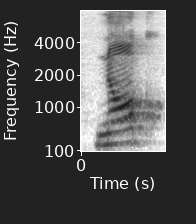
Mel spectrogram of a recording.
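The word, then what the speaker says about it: knock: नॉक मतलब खटखटाना, और यहाँ पर के जो है वो साइलेंट है।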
